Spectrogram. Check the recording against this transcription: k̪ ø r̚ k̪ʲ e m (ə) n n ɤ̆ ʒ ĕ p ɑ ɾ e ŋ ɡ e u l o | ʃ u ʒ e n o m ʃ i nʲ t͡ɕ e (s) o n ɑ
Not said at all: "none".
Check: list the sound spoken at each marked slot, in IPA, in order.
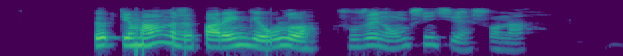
ɑ, ʃ

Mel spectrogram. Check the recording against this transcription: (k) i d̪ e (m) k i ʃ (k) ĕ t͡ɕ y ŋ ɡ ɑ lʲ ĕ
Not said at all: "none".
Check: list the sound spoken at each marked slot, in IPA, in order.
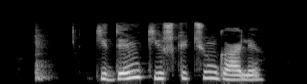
k, m, k

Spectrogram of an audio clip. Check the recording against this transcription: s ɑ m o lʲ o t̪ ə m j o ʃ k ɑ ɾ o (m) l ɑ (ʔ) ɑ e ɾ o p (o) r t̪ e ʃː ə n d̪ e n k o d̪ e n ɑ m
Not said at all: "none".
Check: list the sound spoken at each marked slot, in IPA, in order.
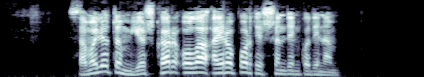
none, ʔ, o

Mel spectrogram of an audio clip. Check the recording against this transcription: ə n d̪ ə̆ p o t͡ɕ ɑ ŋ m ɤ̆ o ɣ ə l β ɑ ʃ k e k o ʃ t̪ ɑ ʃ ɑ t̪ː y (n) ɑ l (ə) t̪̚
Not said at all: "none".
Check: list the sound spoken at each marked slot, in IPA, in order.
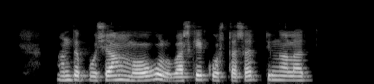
ŋ, ɑ

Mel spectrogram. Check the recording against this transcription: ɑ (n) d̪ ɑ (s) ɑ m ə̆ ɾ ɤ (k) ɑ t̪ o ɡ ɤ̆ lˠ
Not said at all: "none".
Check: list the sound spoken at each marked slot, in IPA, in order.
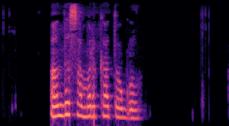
n, s, k

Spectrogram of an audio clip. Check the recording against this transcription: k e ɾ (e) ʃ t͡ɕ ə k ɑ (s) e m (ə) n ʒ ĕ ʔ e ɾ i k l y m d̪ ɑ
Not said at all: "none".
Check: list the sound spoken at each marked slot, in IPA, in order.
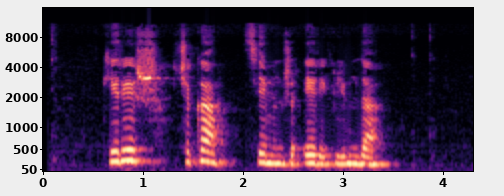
e, s, ə

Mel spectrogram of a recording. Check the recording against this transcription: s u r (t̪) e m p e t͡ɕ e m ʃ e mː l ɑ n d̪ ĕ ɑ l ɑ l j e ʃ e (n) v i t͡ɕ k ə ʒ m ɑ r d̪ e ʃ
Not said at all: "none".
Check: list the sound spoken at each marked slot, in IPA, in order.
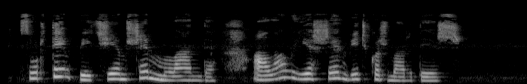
t̪, m

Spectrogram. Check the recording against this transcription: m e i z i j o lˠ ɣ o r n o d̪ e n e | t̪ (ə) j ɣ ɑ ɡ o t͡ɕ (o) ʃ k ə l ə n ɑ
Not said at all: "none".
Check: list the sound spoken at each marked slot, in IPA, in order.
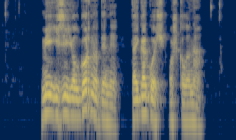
ɑ, o

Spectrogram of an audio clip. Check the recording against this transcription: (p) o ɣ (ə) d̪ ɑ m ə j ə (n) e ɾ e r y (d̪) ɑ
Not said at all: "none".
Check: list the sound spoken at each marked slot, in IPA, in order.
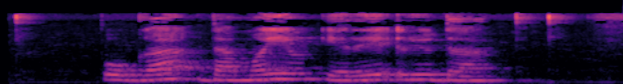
p, ɑ, m, d̪

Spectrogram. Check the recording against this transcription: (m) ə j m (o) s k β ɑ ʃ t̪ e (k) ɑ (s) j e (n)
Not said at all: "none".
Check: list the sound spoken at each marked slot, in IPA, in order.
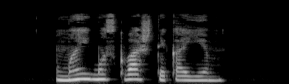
m, o, k, none, m

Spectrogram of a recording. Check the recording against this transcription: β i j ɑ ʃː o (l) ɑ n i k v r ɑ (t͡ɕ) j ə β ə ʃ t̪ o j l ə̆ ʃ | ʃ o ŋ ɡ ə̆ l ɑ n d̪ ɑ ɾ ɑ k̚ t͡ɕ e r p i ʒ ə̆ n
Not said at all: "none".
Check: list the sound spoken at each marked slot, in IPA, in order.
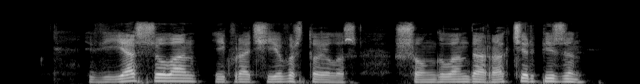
l, t͡ɕ

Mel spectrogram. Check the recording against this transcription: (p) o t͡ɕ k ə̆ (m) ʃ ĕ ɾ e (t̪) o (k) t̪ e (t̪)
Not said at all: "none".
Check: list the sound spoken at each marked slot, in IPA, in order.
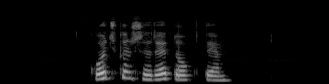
k, n, t̪, k, none

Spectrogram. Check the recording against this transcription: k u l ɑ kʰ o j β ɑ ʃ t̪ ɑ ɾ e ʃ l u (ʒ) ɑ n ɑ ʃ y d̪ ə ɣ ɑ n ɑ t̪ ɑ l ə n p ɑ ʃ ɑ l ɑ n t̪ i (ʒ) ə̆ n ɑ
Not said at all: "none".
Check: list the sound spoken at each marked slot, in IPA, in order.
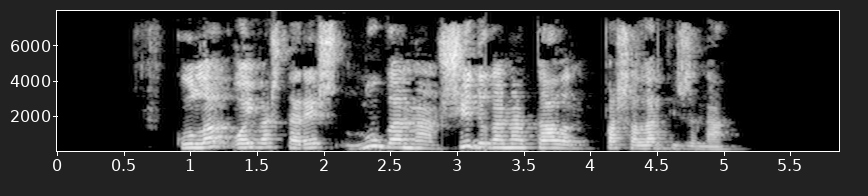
ɣ, ʒ

